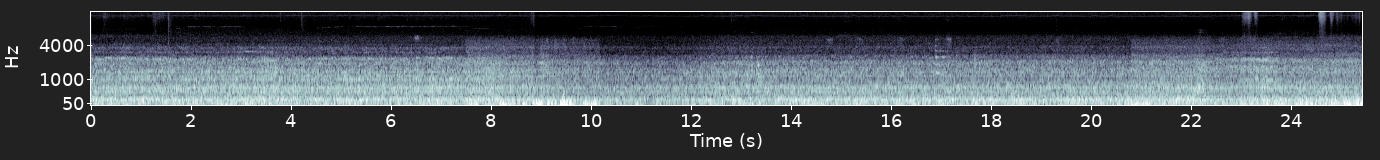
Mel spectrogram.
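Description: Steady rush of river water pouring through the gates of a movable dam, a continuous noisy roar, with brief louder low rumbles about eight seconds in and again near the end.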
